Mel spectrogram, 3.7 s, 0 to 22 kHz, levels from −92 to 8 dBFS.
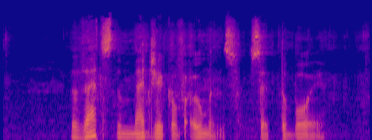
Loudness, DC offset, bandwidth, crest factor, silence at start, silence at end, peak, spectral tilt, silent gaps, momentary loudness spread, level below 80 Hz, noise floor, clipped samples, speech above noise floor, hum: -34 LUFS; under 0.1%; 14.5 kHz; 20 dB; 0.7 s; 0.5 s; -16 dBFS; -3.5 dB/octave; none; 10 LU; -64 dBFS; -70 dBFS; under 0.1%; 35 dB; none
